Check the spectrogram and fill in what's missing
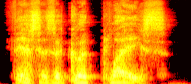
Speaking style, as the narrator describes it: whispered

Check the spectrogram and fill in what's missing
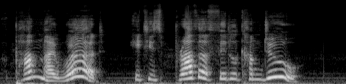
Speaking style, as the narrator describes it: cried Prince Thinkabit

